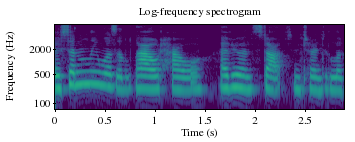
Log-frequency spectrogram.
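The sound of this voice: This is an unforced reading voice. It carries the text along.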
